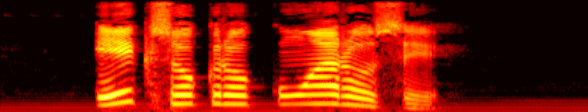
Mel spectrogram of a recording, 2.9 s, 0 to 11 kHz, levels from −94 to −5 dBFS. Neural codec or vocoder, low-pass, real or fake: none; 9.9 kHz; real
